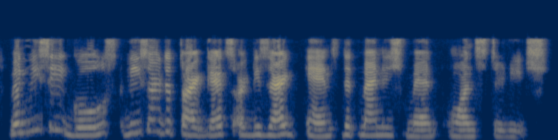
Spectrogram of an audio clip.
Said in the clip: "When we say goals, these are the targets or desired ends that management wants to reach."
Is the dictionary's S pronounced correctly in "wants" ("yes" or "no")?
yes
